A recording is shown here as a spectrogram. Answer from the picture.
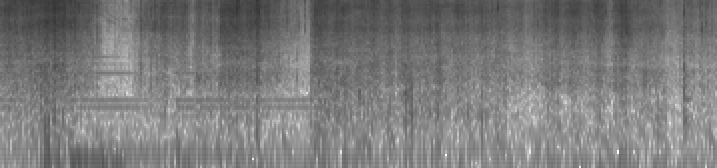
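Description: Plastic bubble wrap crinkling and rustling irregularly as it is pulled open by hand.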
